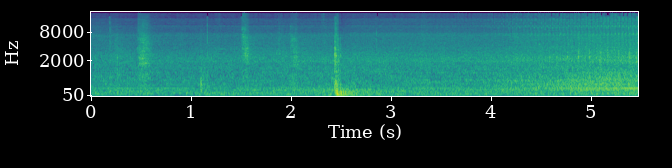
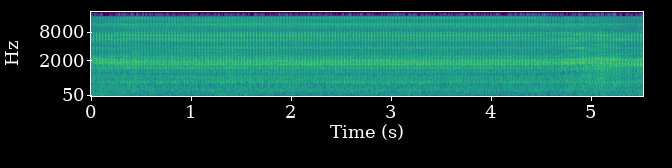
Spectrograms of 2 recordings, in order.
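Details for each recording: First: Renault Duster 2023 1.3 turbo direct injection, 44,000 km, after replacing the faulty high-pressure fuel pump that caused engine noise: smooth, quiet idle with only a few light clicks, no hard ticking or rattle; engine sounds healthy. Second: 2023 Renault Duster, 44,000 km, direct injection petrol, microphone at the high-pressure fuel pump at idle: fast sharp clock-like ticking about four a second; pump was replaced.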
